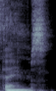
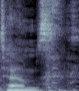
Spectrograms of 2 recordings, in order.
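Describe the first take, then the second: First: It is said unlike the English river's name. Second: It is said like the English river's name. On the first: This is how the person's name is said. The speaker calls it right. "It's Thames" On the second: This is the English river's name. The speaker calls it wrong. "he's not English, it's not the Thames"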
